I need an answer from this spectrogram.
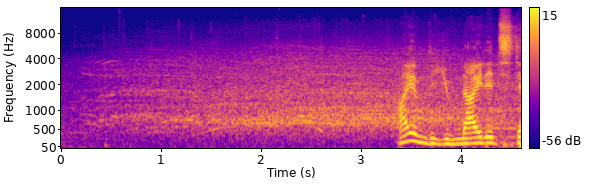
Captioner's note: crowd cheering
